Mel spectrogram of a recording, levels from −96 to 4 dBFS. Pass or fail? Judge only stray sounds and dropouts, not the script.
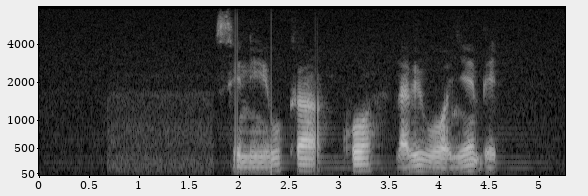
pass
